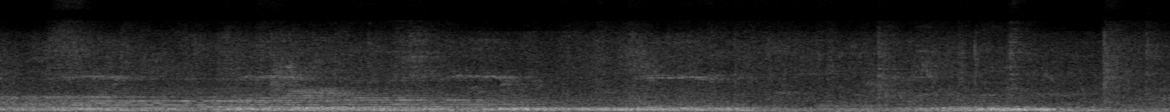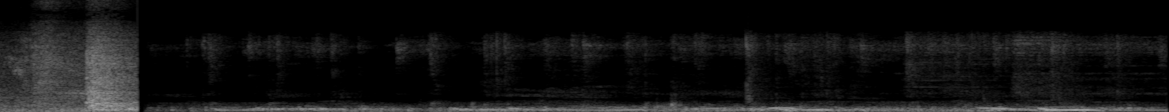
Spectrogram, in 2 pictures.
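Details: Siraji fancy pigeon, a domestic pigeon breed: a noisy first half with faint low notes, then clearer low, wavering coos after a sudden cut to a quieter room.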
